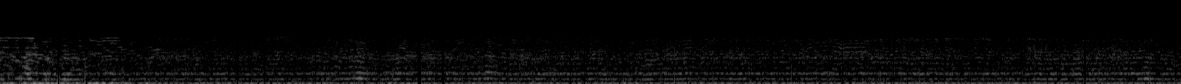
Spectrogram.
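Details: Honey bee reproductive swarm moving into a bait hive at Painted Peacock Manor on 04/07/21, scouts active; dense continuous buzzing hum with steady bands around the low-mid range, a brief click near four seconds.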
